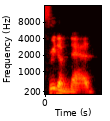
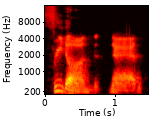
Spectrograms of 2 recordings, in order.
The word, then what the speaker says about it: Freedon Nadd: Oh, we call him Freedom Nadd with O-M. We got to pronounce O-N. Freedon Nadd.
